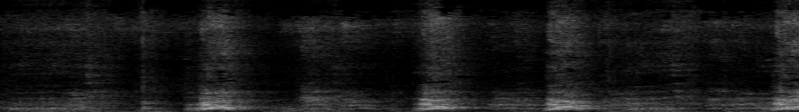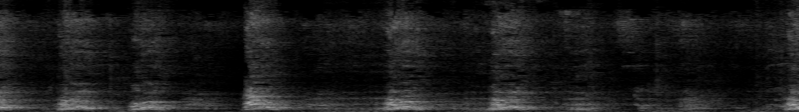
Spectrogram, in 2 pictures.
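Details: Barking from a female Tibetan Mastiff newly brought in from Russia: loud deep barks, spaced a little under a second apart, about ten in a row over noisy background.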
